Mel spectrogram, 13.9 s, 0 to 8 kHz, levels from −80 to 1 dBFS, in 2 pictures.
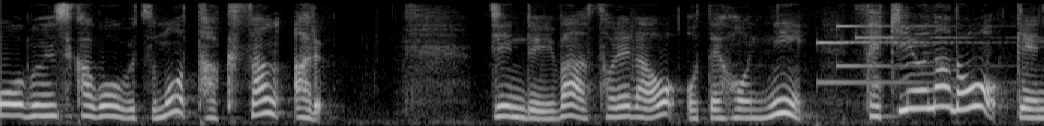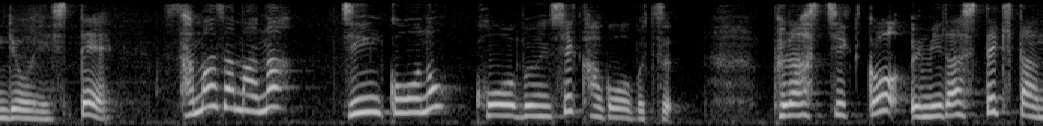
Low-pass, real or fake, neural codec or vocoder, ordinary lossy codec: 7.2 kHz; real; none; none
